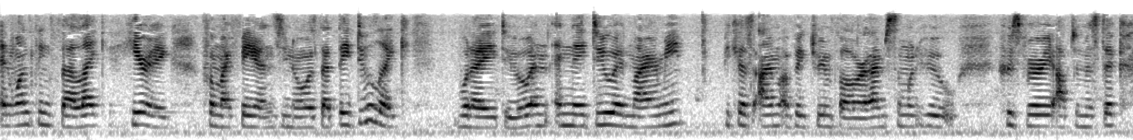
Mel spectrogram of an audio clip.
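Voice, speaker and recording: Against noticeable background noise, a woman speaks with fairly even intonation. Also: medium pitch for a woman, moderate pace. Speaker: singer. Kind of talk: interview. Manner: halting.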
